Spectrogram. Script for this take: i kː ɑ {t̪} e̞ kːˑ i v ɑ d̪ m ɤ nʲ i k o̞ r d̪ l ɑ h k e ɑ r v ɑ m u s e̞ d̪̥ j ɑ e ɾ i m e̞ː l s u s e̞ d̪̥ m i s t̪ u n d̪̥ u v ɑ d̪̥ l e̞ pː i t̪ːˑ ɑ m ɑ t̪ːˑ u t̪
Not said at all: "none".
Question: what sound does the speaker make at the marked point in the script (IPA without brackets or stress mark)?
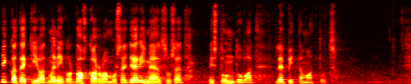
t̪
